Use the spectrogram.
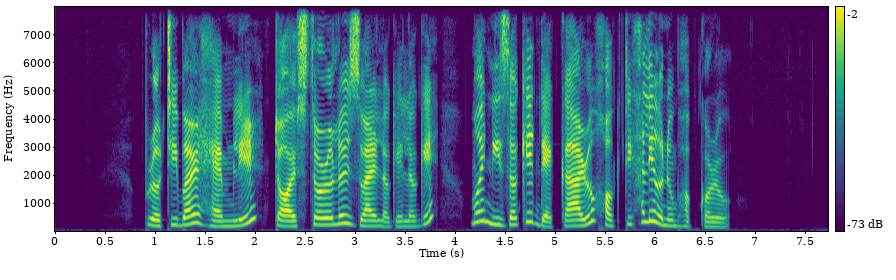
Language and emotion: Assamese, happy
